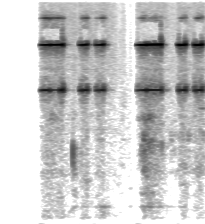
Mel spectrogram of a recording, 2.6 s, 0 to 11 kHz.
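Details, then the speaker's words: Greddy vacuum/voltage gauge fitted to an old Honda CB150R, engine off, low-battery alarm set at 11.2 V: voltage drops to about 11 V with lights on, triggering repeating long-short-short electronic beeps. Low battery voltage warning. "di bawah 11,2 di sini sudah ada perhatian bunyi oke Oke 11 jadi bunyi"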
